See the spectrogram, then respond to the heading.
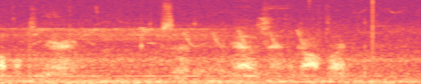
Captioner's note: whispering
